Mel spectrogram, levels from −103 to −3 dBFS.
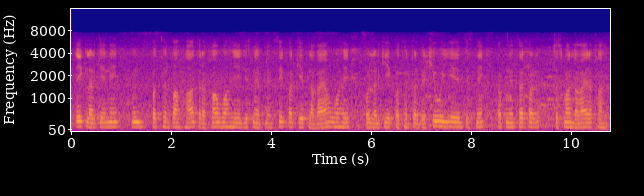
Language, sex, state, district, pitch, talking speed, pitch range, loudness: Hindi, male, Bihar, Darbhanga, 135 Hz, 190 wpm, 130-140 Hz, -33 LUFS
